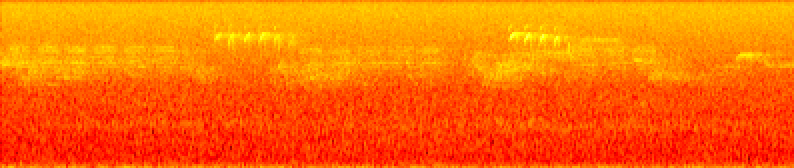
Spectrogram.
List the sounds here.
Black-capped Chickadee, Red-eyed Vireo, Black-throated Blue Warbler, Eastern Wood-Pewee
